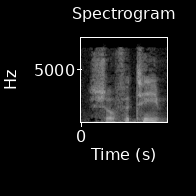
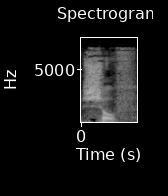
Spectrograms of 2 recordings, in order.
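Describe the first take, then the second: First: It has three syllables, with a vowel after f. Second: It has two syllables, with no vowel after f. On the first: The speaker calls it right. "if it follows a long vowel, it's vocal. So this is vocal, so we pronounce it" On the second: The speaker calls it wrong. "We would not say shoftim. We would not make the silent"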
